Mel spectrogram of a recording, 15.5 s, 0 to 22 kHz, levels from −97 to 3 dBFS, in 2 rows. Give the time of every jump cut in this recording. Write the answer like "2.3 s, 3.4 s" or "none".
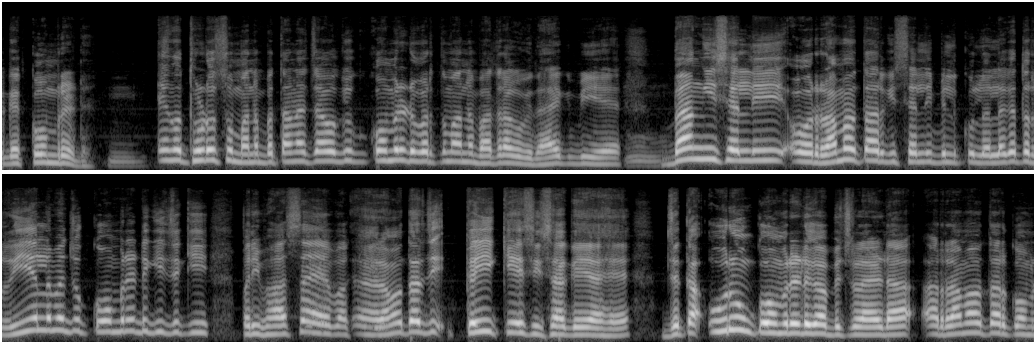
10.4 s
